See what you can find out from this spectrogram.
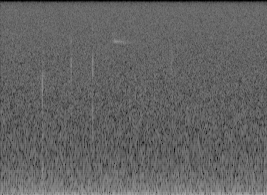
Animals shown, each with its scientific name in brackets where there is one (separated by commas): Golden-crowned Kinglet (Regulus satrapa)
